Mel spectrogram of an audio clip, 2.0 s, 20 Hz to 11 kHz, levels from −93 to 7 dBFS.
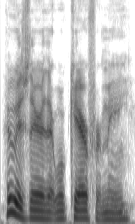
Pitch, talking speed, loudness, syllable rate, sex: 115 Hz, 235 wpm, -16 LUFS, 4.9 syllables/s, male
